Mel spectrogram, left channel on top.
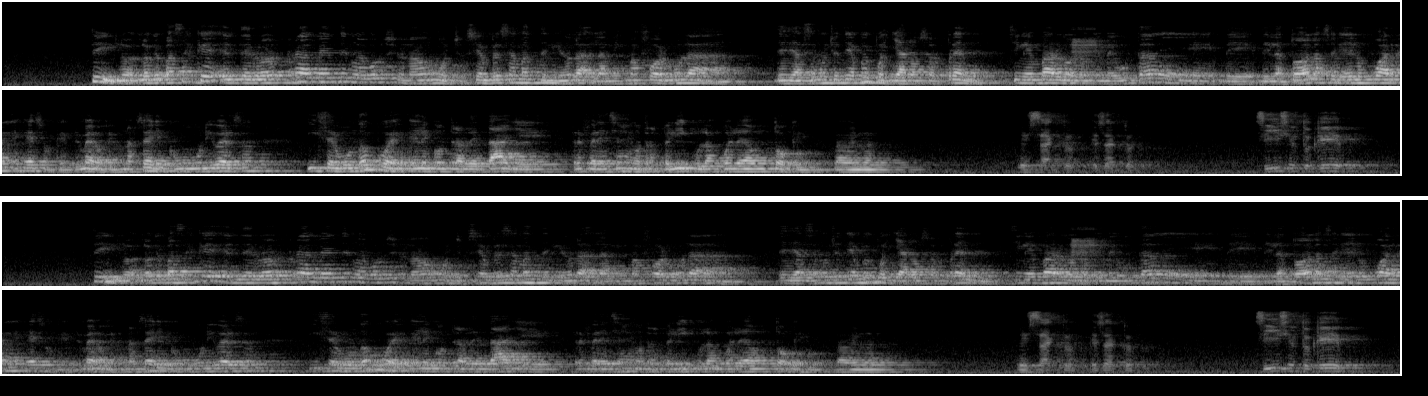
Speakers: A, on the left; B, on the right.
A: Sí, lo, lo que pasa es que el terror realmente no ha evolucionado mucho, siempre se ha mantenido la, la misma fórmula desde hace mucho tiempo y pues ya nos sorprende. Sin embargo,
B: Hmm,
A: lo que me gusta de, de- de la, toda la serie de los Warren es eso, que primero es una serie, es como un universo, y segundo, pues el encontrar detalles, referencias en otras películas, pues le da un toque, la verdad.
B: exacto, exacto. Sí, siento que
